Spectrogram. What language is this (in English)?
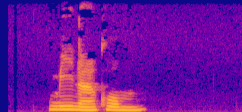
Thai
